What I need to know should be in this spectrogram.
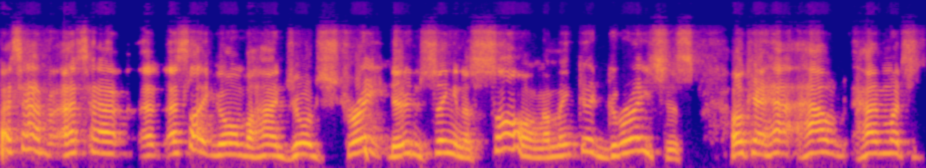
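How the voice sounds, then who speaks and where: American guy cohosting sports show, kinda higher voice, casual chat. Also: expressive, normal speed, fairly bright tone. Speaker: sports talk show co-host.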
